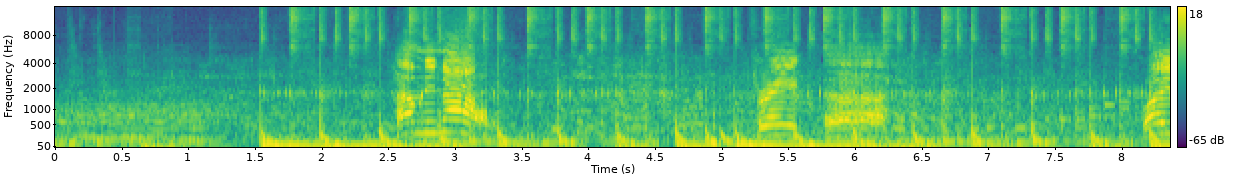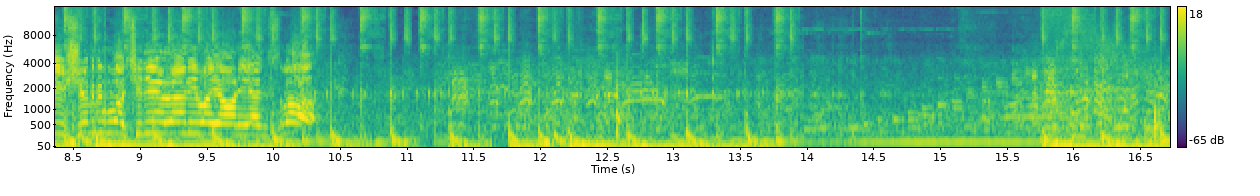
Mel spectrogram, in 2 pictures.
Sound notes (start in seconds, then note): 6.2 chuckles; 7.0 upbeat music continues; 11.6 audience laughing; 11.6 upbeat music continues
